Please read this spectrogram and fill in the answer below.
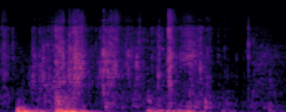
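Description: A thin clear plastic parts bag crinkling as fingers handle it, with a few dull low thumps of hands against the cardboard calendar.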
